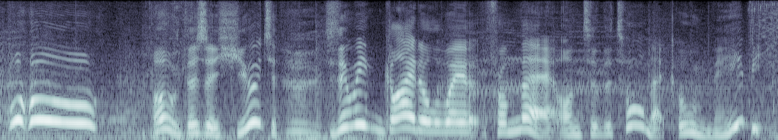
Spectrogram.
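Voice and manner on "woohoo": high, loud gleeful whoops; playful whooping. Pretend. Gamer flung about in play, high whooping. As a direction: whoop like you're on a fairground ride. Player launched into the air.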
